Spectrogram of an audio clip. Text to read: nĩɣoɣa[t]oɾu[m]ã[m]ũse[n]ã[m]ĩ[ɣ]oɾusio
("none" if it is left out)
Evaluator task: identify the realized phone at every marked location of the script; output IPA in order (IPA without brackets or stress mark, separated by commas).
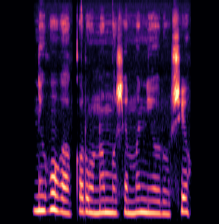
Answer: k, n, m, m, n, none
